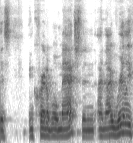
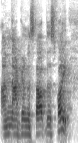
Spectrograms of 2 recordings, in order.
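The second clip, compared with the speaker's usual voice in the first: yelled voice; 3 semitones higher than usual. Retelling a fight, answering people asking to stop: retelling own yell. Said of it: "I'm literally yelling".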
